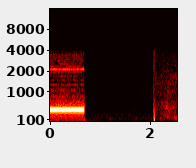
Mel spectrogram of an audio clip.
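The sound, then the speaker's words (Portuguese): A telephone call tone sounds while a number is dialled: one steady, loud electronic tone lasting well under a second, then silence broken by a single brief click. “É o seguinte, eu vou ligar agora pra Elzita. Liga lá. Vou ligar lá, ela é conhecida como Bizuca.”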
